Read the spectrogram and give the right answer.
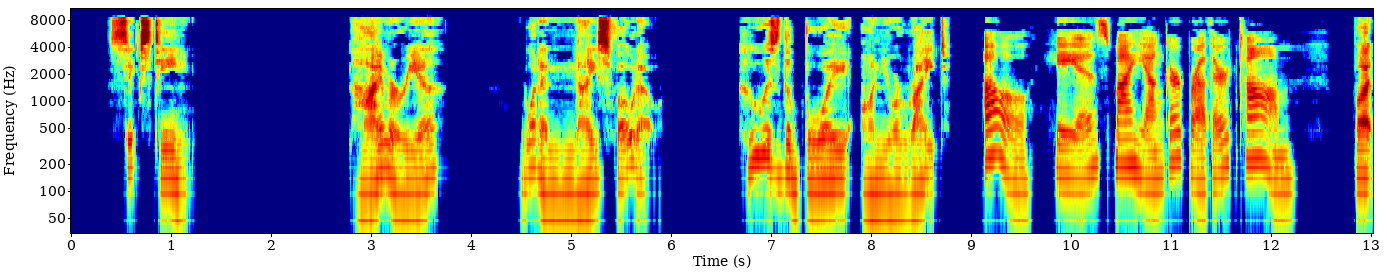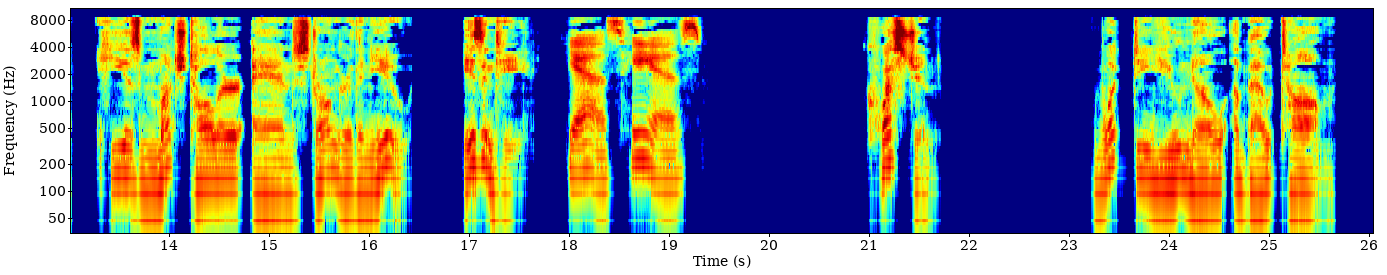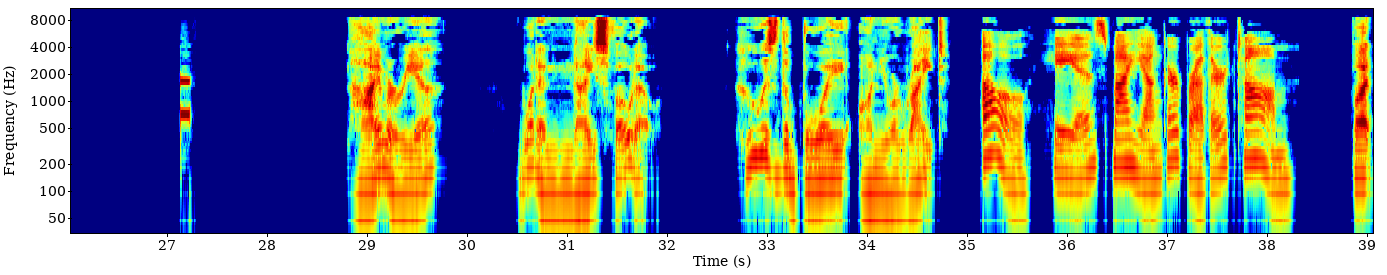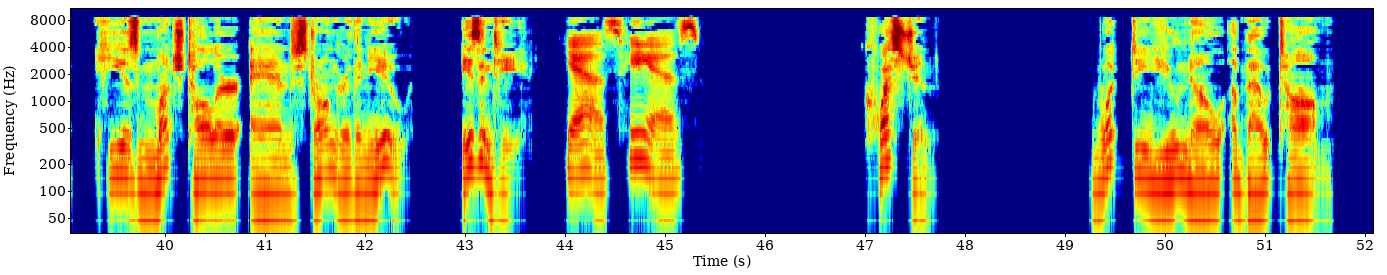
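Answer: He is Maria's younger brother, taller and stronger than her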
